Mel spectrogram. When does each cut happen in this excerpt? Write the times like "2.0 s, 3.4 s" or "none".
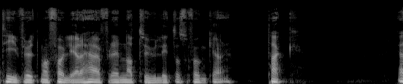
1.9 s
